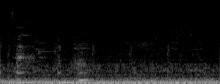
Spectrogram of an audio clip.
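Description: Steady low rumble of a car's cabin, with faint mouth sounds of a person chewing and biting into a burger.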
